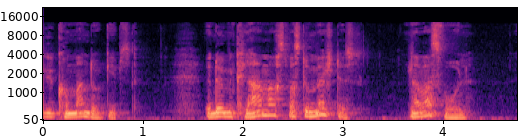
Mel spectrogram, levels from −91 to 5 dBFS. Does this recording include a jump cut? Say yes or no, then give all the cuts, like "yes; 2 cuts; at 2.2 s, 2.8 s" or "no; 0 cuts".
no; 0 cuts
